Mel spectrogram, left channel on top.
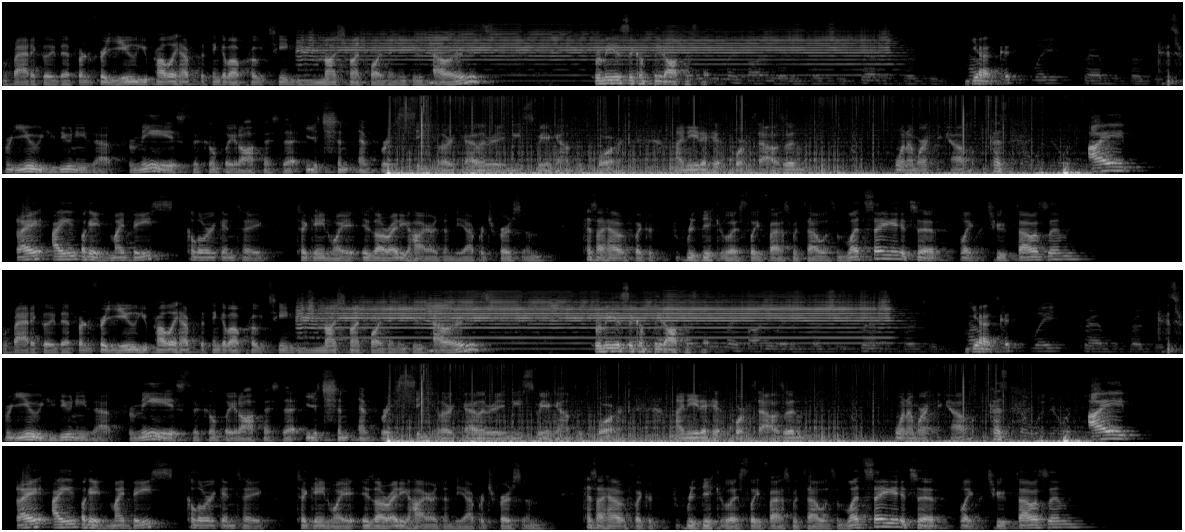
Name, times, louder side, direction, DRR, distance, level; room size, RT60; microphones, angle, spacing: voice 1, 0.0-5.3 5.9-6.8 9.7-9.9 11.7-19.9 20.7-22.0 22.7-23.1 23.8-26.2 26.6-29.0 29.4-30.2 30.5-34.4, right 1 dB, 10° right, 11 dB, 1.1 m, -34 dB
Trumpet, 2.9-9.1, right 5 dB, 30° right, 1.3 m, -34 dB
voice 2, 6.2-11.7 20.9-21.2 22.0-22.8, right 3 dB, 85° right, 3 dB, 2.9 m, -51 dB
sound 1, 15.6-22.7, equal, 10° left, 0.8 m, -30 dB
20.5 x 11.5 x 4.4 m, 0.42 s
head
